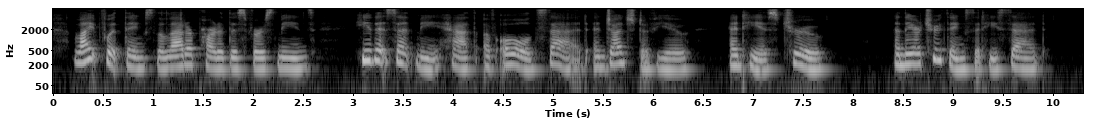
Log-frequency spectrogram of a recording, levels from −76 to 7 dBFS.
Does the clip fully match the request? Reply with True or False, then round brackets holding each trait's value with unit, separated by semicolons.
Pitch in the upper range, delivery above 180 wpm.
False (160 Hz; 200 wpm)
